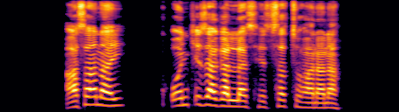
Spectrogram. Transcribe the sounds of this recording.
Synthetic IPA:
ʔɐsɐnɐj | kʼɔnt͡ʃʼːɪzɐɡɐlːɐshɛsːɐt͡sːʊhɐnɐnɐ

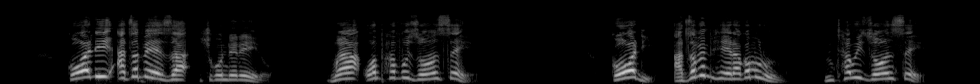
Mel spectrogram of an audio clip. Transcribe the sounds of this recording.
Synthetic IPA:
kɔɗiʔad͡zapɛzat͡ʃikɔndɛɾɛɾɔ | mwawʔampʰaɱvuzɔːnsɛ | kɔɗḭ | ad͡zapɛmpʰɛɾakwamuluŋɡu | n̩tʰawizɔːnsɛ

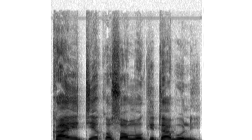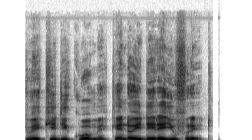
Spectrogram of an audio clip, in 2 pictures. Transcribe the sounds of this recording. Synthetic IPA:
kaɪtjekɔsɔmɔk̬itabunḭ | twekidikwomekendoɪdɪɾejufɾḛt

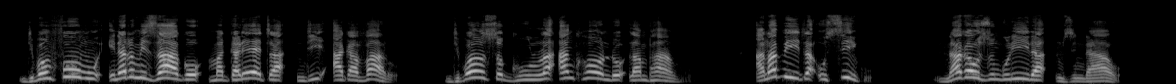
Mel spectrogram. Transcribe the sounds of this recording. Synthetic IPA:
ndipɔɱfumuʔinatumizak̬ɔmaɡalɛtandiakavaːlɔ̰ | ndipɔnsɔɡululaʔaŋkʰɔndɔlampʰaːɱvu | anapitaʔusiku | nakauzuŋɡuliɾam̩zindaːwɔ̰

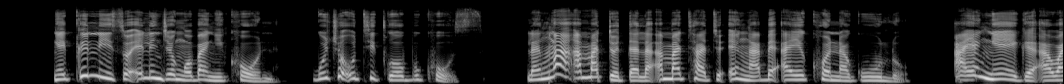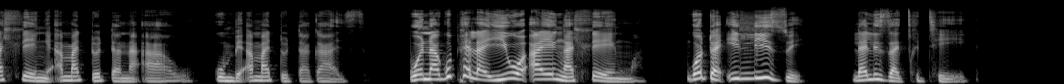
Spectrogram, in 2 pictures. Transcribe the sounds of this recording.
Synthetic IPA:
ŋeǃinisɔelind͡ʒʱɛŋɔβaŋikʰɔːna | ɣut͡ʃʰɔutʰiǀiwoβukʰo̰ːsi̥ | laŋ͡ǁaʔamad̥ʱɔd̥ʱala̰ʔamatʰatʰuʔɛŋaβɛʔajɛkʰɔnaɣuːlɔ̰ | ajɛŋɛɣɛʔawaɬɛŋɛ̰ʔa̰mad̥ʱɔd̥ʱana̰ʔawɔ | ɣumbʱɛ̰ʔamad̥ʱɔd̥ʱaɣaːz̥i | wɔnaɣupʰɛlajiwɔʔajɛŋaɬɛːŋwa | ɣɔd̥ʱwaʔilizwɛ | lalizaǀʰitʰɛːɣa

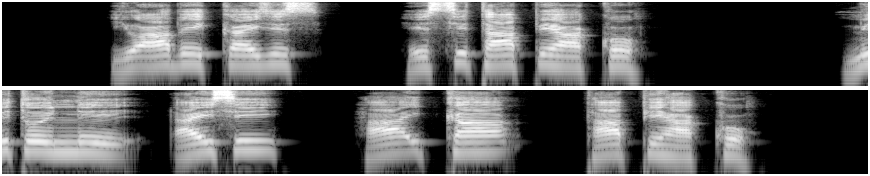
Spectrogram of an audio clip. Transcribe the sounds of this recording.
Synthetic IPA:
jɔaːbɛɪkːɐjɪzɪs | hɛsːɪt̪aːpːɛhaːkːɔ | mɪt̪ɔjnːɛɗɐjsɪ | haːɪkːaː | t̪aːpːɛhaːkːɔ

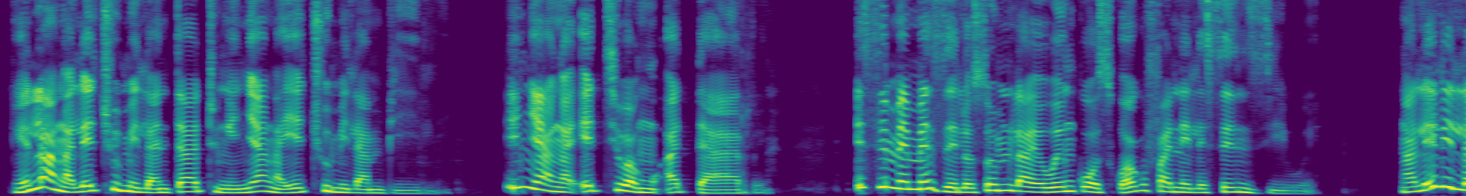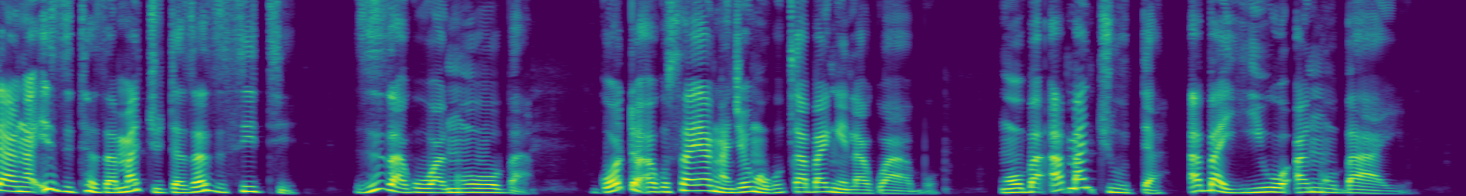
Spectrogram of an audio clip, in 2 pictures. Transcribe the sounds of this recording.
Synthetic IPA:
ŋɛlaŋalet͡ʃʼumilantʼatʰuŋɛɲaŋajet͡ʃʼumilambʱiːliː | ɲaŋaʔetʰiwaŋuʔad̥ʱaːri | isimɛmɛzɛlɔsom̩lajɔwɛŋkʼosi̥ɣwaɣufanɛlɛsend͡zʱiːwɛ̰ | ŋalelilaŋaʔizitʰazamad̥ʒ̥ʱud̥ʱazazisitʰi | zizaɣuwaŋ͡ǃɔːβa̰ | ɣɔd̥ʱwaːɣusajaŋand͡ʒʱɛŋoɣuǀaβaŋɛlaɣwa̰βɔ | ŋɔβaʔamad̥ʒ̥ʱud̥ʱa | aβajiwɔʔaŋ͡ǃɔβaːjɔ

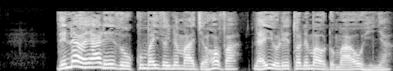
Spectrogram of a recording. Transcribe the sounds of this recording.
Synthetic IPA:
ðenɛɔjaɾeːðokumaiðɔinemad͡ʒɛɦɔva | naioɾetwɔnemaodomaoɦiɲa

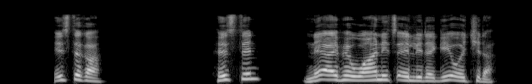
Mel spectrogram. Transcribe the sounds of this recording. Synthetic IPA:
ʔɪst̪ːɪkɐ | hɪst̪ːɪn | nɛɐjfɛwaːnɪt͡sʼe̞ːlːɪd̪ɛɡiɔjt͡ʃːɪd̪ɐ

